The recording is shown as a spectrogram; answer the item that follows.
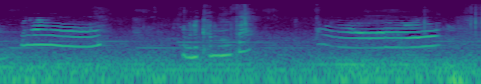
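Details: Pet cat gives two drawn-out, level meows about three seconds apart; a short burst of human speech falls between them, over a low hum.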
